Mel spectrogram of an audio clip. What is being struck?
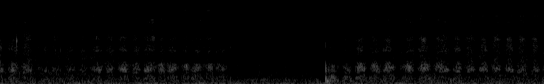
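Plastic stylus tip on a glass tablet screen.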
